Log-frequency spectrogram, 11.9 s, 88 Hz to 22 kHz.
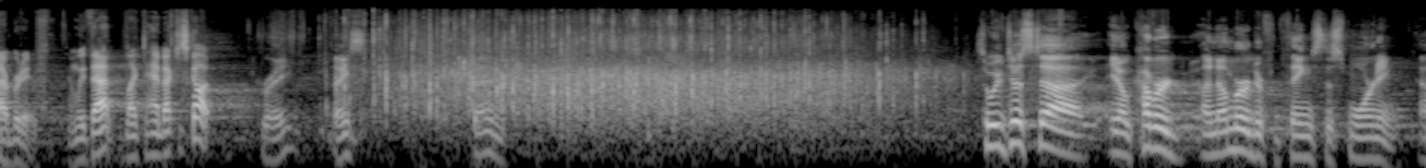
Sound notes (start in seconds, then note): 2.7 applause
